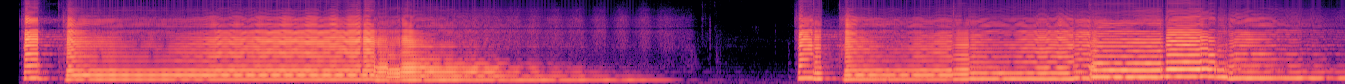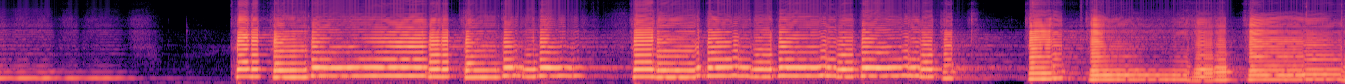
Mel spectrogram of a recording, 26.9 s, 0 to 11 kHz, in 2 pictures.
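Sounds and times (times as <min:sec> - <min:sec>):
pensive street tenor sax melody at 80 bpm: 0:00.2 - 0:07.2, 0:07.8 - 0:26.8.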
